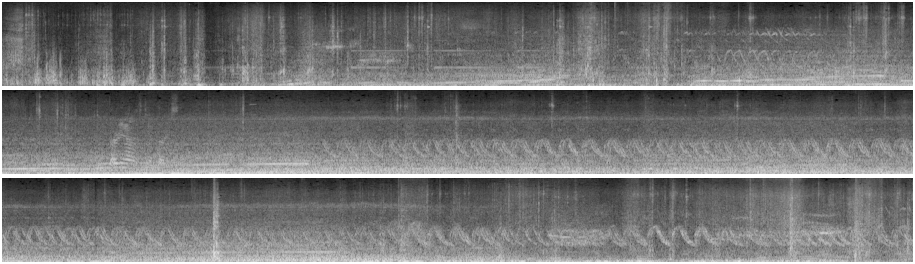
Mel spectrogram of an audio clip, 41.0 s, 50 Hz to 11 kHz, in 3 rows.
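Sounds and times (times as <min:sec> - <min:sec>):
car engine and road noise: 0:00.0 - 0:41.0
police siren yelping: 0:03.0 - 0:41.0.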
